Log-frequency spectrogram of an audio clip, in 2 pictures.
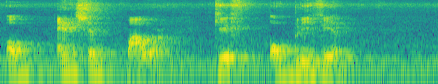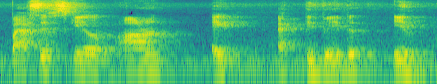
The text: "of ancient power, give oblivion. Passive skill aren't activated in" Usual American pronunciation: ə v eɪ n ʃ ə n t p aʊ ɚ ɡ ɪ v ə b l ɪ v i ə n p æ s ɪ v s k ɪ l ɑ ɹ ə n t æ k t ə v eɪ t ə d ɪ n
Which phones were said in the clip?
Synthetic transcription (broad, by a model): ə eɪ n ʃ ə n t p aʊ ɚ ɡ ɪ f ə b l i v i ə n p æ s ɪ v s k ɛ l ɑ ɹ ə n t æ k t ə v eɪ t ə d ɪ n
